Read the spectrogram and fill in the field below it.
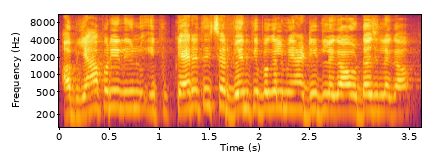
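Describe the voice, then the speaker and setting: A man teaching English grammar to a class, asking questions and answering them himself in an animated way. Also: very high-pitched, normal speed.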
